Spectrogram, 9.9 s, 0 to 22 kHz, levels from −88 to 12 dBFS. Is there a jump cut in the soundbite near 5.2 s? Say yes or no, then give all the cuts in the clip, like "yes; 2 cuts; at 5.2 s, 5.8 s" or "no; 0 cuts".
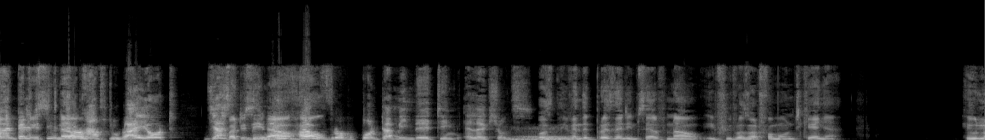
yes; 1 cut; at 5.2 s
